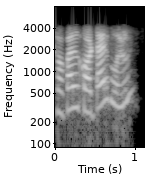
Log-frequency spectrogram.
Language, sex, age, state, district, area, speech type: Bengali, female, 30-45, West Bengal, Jhargram, rural, conversation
